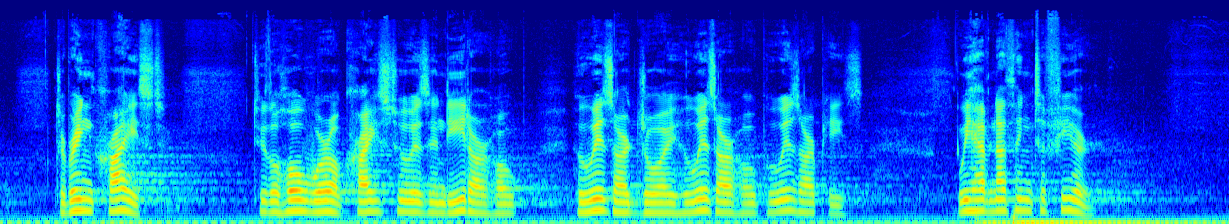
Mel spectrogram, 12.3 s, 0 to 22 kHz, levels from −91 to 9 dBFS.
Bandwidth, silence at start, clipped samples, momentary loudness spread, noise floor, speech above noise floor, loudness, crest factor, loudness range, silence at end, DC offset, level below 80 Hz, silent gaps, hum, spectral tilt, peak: 18.5 kHz; 0.05 s; under 0.1%; 15 LU; -52 dBFS; 27 dB; -26 LUFS; 22 dB; 4 LU; 0 s; 0.3%; -50 dBFS; none; none; -5 dB/octave; -4 dBFS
